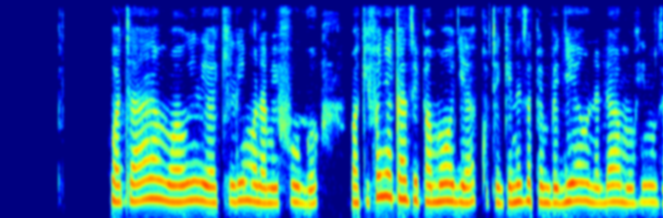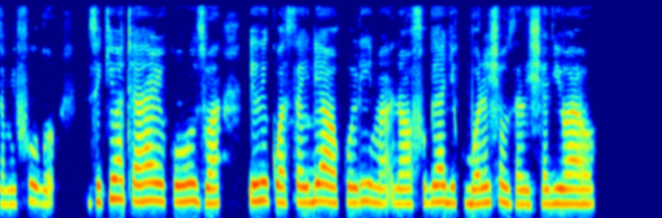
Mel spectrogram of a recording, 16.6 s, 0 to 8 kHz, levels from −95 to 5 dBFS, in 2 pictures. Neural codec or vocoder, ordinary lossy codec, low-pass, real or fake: codec, 16 kHz, 8 kbps, FreqCodec, larger model; AAC, 48 kbps; 7.2 kHz; fake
